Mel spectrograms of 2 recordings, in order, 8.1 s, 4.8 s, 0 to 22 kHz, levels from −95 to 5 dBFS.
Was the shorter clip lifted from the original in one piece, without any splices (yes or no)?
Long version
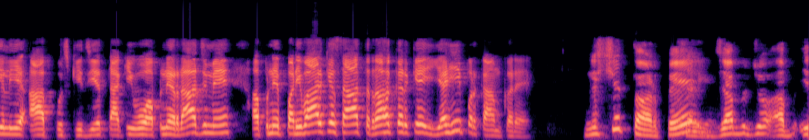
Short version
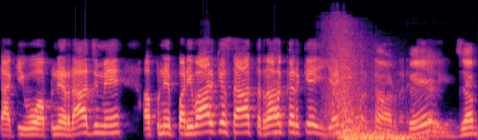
no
